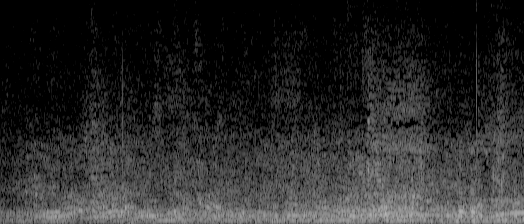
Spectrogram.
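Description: Audience chatter in a hall: many voices talking over one another, no single speaker clear, growing louder.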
